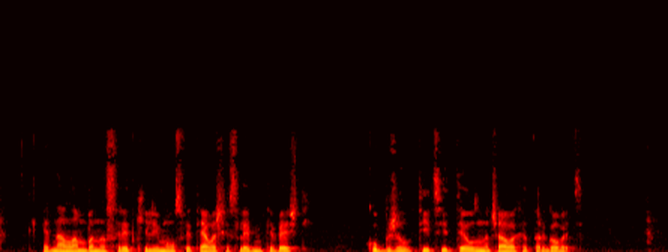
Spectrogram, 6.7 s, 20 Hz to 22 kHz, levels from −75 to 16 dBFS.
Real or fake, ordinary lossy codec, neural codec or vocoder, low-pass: real; MP3, 48 kbps; none; 10.8 kHz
